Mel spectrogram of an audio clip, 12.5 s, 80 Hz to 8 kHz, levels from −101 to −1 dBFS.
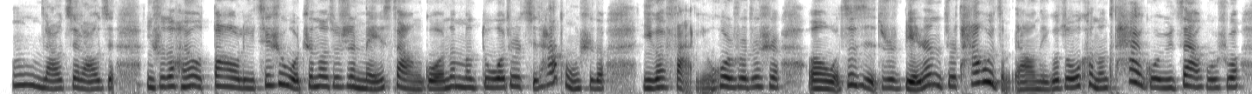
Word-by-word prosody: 嗯， 295 -3 -2
了 210 -2 -2
解 215 +3 -4
了 200 -2 -1
解， 225 +2 -3 0.3
你 240 - -1
说 250 - -4
的 265 - +1
很 255 -1 -1
有 270 -1 +1
道 255 0 -1
理。 220 -1 -1
其 215 +8 -3
实 315 +2 +1
我 225 -8 +4
真 260 +3 -2
的 265 0 +1
就 255 0 -5
是 260 +1 -1
没 210 -2 +1
想 95 - -2
过 100 - +3
那 255 - 0
么 240 -2 0
多， 235 +1 +2
就 265 +3 -2
是 260 - 0
其 255 -3 -5
他 290 +10 -2
同 210 -7 -2
事 210 - -9
的 200 -1 -1 0.3
一 215 -1 +1
个 230 +2 +4
反 230 -3 -3
应， - - -7
或 260 +6 +2
者 240 - +4
说 240 0 +1
就 250 +2 -2
是 250 -2 -3 0.3
呃， 210 0 +4
我 190 -2 +3
自 295 -1 -1
己 245 - +1
就 225 - -10
是 220 -1 +1
别 200 -3 +7
人 280 +8 +2
就 265 - -6
是 260 - 0
他 330 +6 0
会 365 -2 +7
怎 - - -7
么 - - -12
样 185 +1 -2
的 190 - -2
一 - - -2
个 205 +2 +2
做 235 +2 +2
我 - - +4
可 300 +3 -4
能 220 -2 0
太 365 - 0
过 235 -5 +1
于 225 0 -1
在 255 +2 +1
乎 225 -2 -3
说， 245 +1 0
235 Hz, 330 characters per minute, -21 LUFS, 215-260 Hz, 0.3 s, 别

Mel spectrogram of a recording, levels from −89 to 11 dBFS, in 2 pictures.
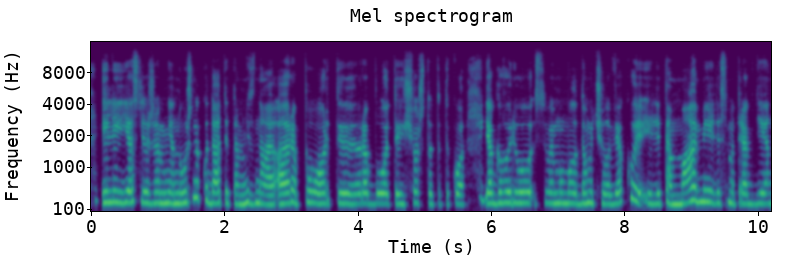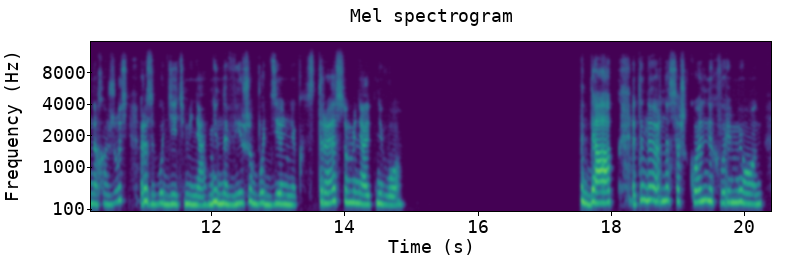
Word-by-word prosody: Или 240 +1 +3
если 240 +1 +2
же 230 +1 -2
мне 225 0 +2
нужно 240 +10 +1
куда-то 235 -6 0
там, 210 -1 -2
не 245 - +3
знаю, 210 -3 +1
аэропорты, 220 -1 +1
работы, 220 0 0
еще 215 +3 -4
что-то 215 -2 -8
такое, 210 -1 -3 0.2
я 275 -7 +4
говорю 230 +1 +1
своему 225 +1 -3
молодому 225 +1 0
человеку 220 +9 -2
или 220 -3 -1
там 205 -1 +1
маме, 255 +3 +4
или 230 0 -5
смотря 220 -1 -2
где 210 +1 -6
я 220 0 -1
нахожусь, 215 +7 -8 0.2
разбудить 205 -5 -2
меня. 195 -3 -1
Ненавижу 220 +1 +1
будильник, 205 -2 -2
стресс 250 +4 -2
у 255 - 0
меня 230 -4 0
от 200 +2 -4
него. 200 -2 -3 2.7
Да, 235 -1 +7 0.3
это, 200 +10 -3
наверно, 285 -1 +1
со 265 - -6
школьных 260 +1 -1
времен. 230 -3 -2
225 Hz, 125 wpm, -22 LUFS, 210-240 Hz, 2.7 s, Да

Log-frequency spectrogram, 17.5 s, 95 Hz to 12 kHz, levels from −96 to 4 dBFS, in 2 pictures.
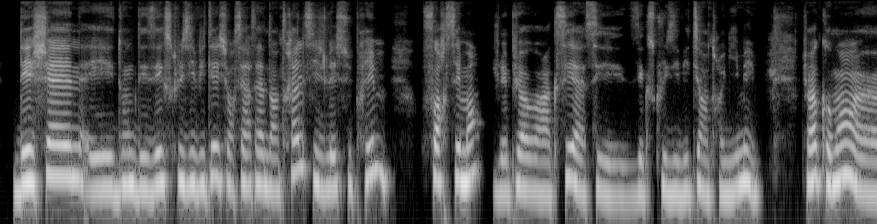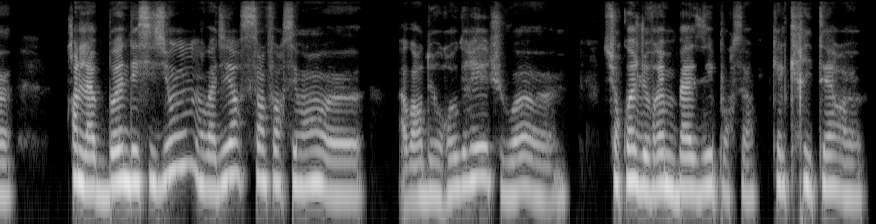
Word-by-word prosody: des 225 +4 +7
chaînes 260 +1 +3
et 200 0 -1
donc 215 +3 +2
des 200 0 -1
exclusivités 225 0 0
sur 225 -3 -6
certaines 220 +1 -2
d'entre 200 +6 -6
elles 305 +2 -2
si 230 -8 -2
je - - -4
les 205 - -1
supprime 235 +5 -4 0.3
forcément 250 +2 +2
je 190 - -11
vais 185 - -4
plus 210 +3 -1
avoir 195 -2 -2
accès 195 +8 -2
à 195 -4 -3
ces 175 -3 -7
exclusivités 185 +1 -4
entre 185 -1 -6
guillemets. 200 +2 +1 0.4
Tu 235 - -2
vois? 245 - +4
Comment, 240 +3 +4
heu, 185 -3 -3 0.6
prendre 250 -3 +6
la 205 -1 +2
bonne 225 +6 +6
décision 235 +3 +3 0.2
on - - +1
va 205 -1 -2
dire 260 +6 +1
sans 245 -1 -2
forcément, 225 -1 0
heu, 180 -1 -3 0.4
avoir 170 +3 -5
de 180 +1 -3
regrets? 215 +8 -1
Tu 215 - -11
vois? 195 +2 -4
Heu, 170 -2 -10 0.5
sur 230 -3 -3
quoi 240 0 +6
je 225 - +5
devrais 210 +1 +2
me 215 - +6
baser 200 +1 0
pour 190 -2 -12
ça, 180 -3 -10 0.2
quels 220 -3 -3
critères, 210 -2 -2
heu? 175 -1 -7
210 Hz, 190 wpm, -23 LUFS, 190-235 Hz, 0.6 s, des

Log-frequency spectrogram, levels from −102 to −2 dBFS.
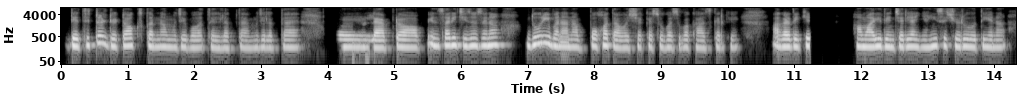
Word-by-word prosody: Digital 230 +6 +3
detox 220 +1 +1
करना 200 -2 +1
मुझे 195 0 -3
बहुत 185 0 -5
सही 180 -2 -3
लगता 175 +1 -6
है। 180 - -5
मुझे 185 +1 -5
लगता 185 +1 -6
है 190 0 -3 0.4
फ़ोन, 195 -1 -1
लैपटॉप 185 0 +2
इन 245 -4 +2
सारी 230 +2 +4
चीज़ों 225 -1 +1
से 225 +1 +1
न 240 +1 +3 0.4
दूरी 270 +5 +3
बनाना 205 -3 +1 0.2
बहुत 220 +1 +2
आवश्यक 185 0 -3
है 200 - -1
सुबह-सुबह 190 +1 -4
ख़ास 180 -1 -5
करके। 195 0 -7 0.6
अगर 200 0 +5
देखिए 205 +2 +2 0.7
हमारी 200 0 +4
दिनचर्या 205 0 +1
यहीं 195 +1 0
से 220 0 -2
शुरू 210 -2 0
होती 200 +1 -1
है 195 - 0
ना 190 +2 -4
200 Hz, 150 wpm, -25 LUFS, 190-215 Hz, 0.7 s, अगर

